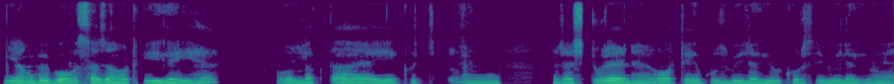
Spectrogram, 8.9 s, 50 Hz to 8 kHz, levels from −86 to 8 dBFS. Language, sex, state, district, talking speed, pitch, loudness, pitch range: Hindi, female, Uttar Pradesh, Etah, 170 wpm, 185 Hz, -27 LUFS, 180-195 Hz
